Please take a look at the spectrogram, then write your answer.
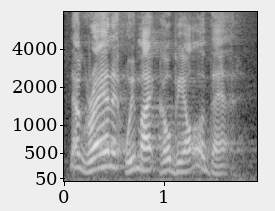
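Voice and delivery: ordinary delivery

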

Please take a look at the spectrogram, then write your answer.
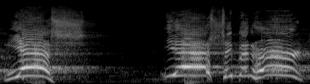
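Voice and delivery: high, loud preaching cry; emphatic shout. Real, not acted. Preacher conceding that teenagers have been hurt, shouted emphatically. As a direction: cry it out forcefully to the congregation.

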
